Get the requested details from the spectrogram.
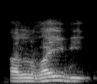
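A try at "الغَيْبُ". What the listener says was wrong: গয়বি না গয়বু, হ্যাঁ।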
